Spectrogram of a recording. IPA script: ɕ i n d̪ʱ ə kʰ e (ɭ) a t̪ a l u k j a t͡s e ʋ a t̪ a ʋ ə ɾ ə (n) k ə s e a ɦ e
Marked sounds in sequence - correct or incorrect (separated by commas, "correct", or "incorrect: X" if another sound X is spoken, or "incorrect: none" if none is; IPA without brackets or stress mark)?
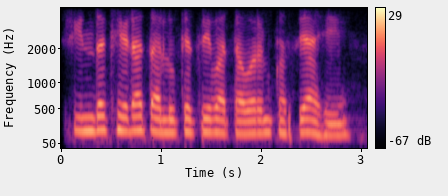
incorrect: ɽ, incorrect: ɳ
